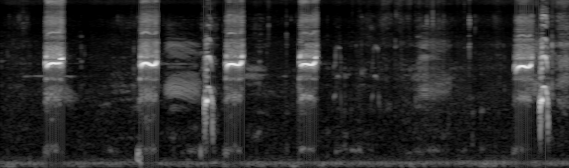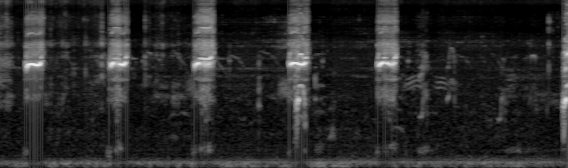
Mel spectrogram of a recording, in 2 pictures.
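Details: Grey francolin giving a long series of sharp high whistled notes, some paired, spaced under a second apart, with a few softer lower calls mixed in.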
